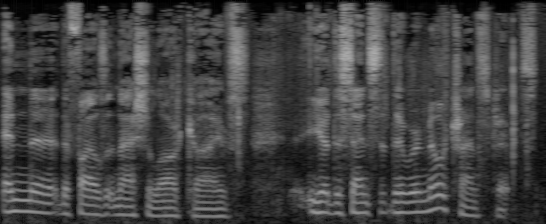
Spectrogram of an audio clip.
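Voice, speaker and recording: A man's voice: medium pitch, lively intonation, normal speed, slight background noise. A man speaking as an academic researcher, explaining history in a documentary interview.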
